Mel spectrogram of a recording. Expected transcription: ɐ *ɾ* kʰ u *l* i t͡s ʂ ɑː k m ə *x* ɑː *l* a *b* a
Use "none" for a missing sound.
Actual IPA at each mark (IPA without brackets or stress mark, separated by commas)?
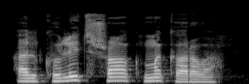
l, l, k, ɾ, w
